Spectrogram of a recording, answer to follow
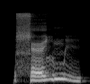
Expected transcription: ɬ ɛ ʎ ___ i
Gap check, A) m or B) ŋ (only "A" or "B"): A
